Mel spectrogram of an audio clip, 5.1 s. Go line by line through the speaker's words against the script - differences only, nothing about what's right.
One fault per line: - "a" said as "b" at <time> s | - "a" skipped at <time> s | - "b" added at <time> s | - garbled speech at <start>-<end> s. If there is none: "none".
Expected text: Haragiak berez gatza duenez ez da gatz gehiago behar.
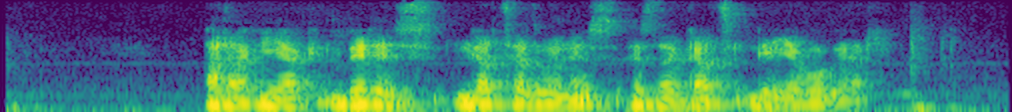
none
